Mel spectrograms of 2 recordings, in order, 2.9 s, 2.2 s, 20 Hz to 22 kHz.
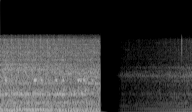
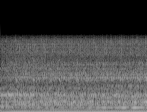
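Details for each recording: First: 2010 Corsa Classic after replacing both belts, the tensioner and the timing belt, with the noise traced to a scraping water pump: a steady, even idle, quiet with no noise after 21 minutes. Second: Chevrolet Corsa Classic 2010 at idle: dry, constant scraping hiss over the engine, unchanged with the alternator belt removed; traced under the timing belt cover to the timing belt tensioner and water pump bearing.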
